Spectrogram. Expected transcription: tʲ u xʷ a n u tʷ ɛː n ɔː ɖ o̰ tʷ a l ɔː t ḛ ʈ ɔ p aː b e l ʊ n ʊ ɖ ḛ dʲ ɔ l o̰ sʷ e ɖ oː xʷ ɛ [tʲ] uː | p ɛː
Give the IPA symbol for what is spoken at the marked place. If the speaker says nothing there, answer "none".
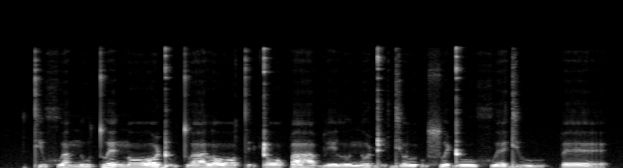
dʲ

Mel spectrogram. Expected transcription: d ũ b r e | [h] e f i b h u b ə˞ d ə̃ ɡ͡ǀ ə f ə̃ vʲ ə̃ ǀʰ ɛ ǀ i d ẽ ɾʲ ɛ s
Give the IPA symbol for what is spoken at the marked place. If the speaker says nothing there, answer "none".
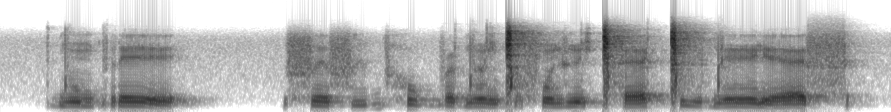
f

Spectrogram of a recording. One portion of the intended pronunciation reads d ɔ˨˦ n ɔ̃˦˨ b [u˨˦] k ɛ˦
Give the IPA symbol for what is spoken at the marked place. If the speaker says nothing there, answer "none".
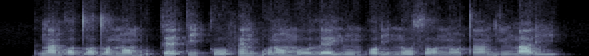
u˨˦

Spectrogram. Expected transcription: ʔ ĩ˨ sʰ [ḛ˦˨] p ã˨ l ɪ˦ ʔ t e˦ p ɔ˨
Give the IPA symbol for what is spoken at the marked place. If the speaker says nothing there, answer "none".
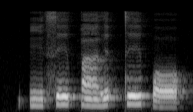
e˦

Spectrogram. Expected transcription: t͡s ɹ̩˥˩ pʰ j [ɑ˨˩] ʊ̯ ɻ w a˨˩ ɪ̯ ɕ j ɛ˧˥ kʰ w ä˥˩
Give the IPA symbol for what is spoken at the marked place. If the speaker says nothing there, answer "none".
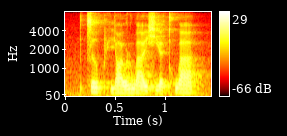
ɑ˧˥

